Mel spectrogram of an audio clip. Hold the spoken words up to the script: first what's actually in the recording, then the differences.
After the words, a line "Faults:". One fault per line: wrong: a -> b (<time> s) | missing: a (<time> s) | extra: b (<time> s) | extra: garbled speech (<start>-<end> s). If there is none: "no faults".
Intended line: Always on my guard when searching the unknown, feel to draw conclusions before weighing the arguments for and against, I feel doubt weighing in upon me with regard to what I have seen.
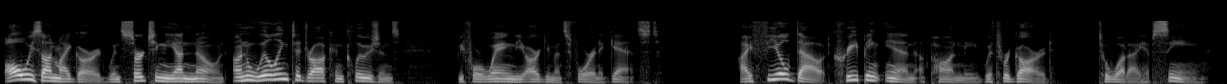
Always on my guard when searching the unknown, unwilling to draw conclusions before weighing the arguments for and against, I feel doubt creeping in upon me with regard to what I have seen.
Faults:
wrong: feel -> unwilling (2.3 s)
wrong: weighing -> creeping (8.3 s)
